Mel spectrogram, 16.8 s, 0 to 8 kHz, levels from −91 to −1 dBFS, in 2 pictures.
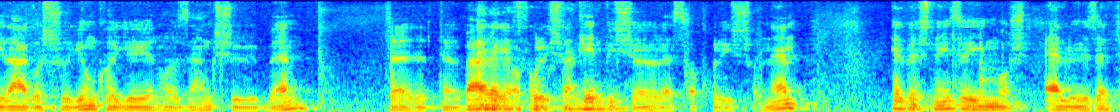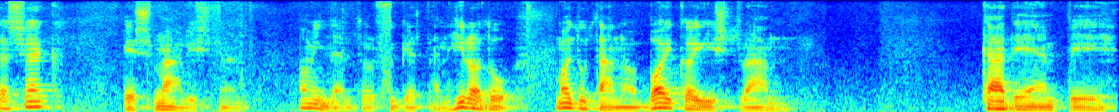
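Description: Twice the sound briefly cuts out and is replaced by steady noise or near silence, at 1.66 s and again at 16.42 s, each gap lasting only around 20 ms. This is sound dropped by the voice detector: the sending side likely judged that moment to be background, stopped transmitting, and the receiver filled the hole with comfort noise until transmission resumed. In several pauses the background loses its texture and turns into a flat, even hiss, from 1.66 to 2.94 s, 7.74 to 7.84 s, 12.36 to 12.58 s, and 14.40 to 16.44 s. In the short 7.74 s pause it sits about 2 dB lower than the real background, and in the 12.36 s pause about 1 dB higher, with that background about 25 dB below the loudest parts. This is comfort noise in place of the background, likely from discontinuous transmission: with nothing to send, the sender went quiet apart from occasional noise descriptions, and the receiver synthesised an approximate noise floor. 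Between 5.14 and 6.70 s and again from 8.88 to 11.34 s the audio turns choppy, with quieter edges and fragments vanishing. This is sound chopped by the voice detector, which likely toggled transmission on and off repeatedly within each stretch. Throughout, the call path's G.722 coding at 64 kbps leaves nothing above 8 kHz.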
